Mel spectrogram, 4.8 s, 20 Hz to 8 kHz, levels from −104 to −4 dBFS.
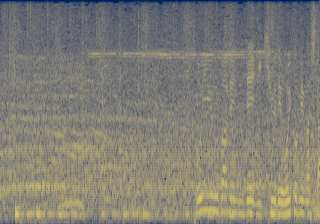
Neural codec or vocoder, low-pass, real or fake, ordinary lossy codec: none; none; real; none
